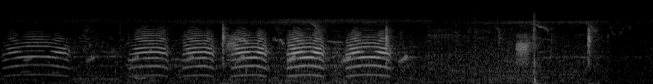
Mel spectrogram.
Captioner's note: graznidos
